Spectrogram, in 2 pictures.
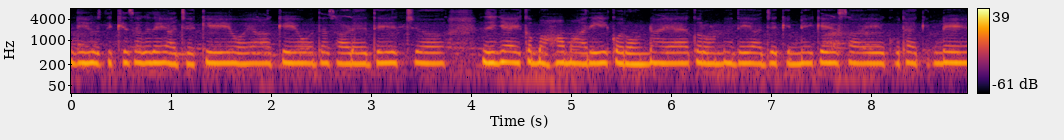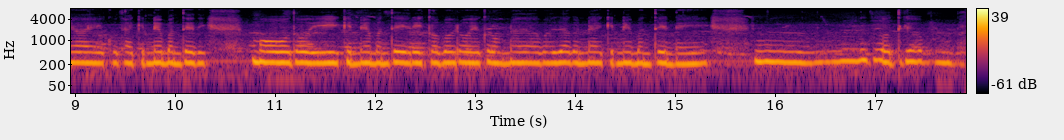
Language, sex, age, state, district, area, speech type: Dogri, female, 18-30, Jammu and Kashmir, Udhampur, rural, spontaneous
